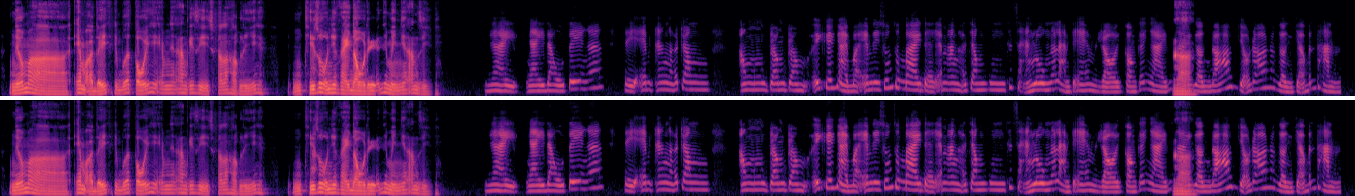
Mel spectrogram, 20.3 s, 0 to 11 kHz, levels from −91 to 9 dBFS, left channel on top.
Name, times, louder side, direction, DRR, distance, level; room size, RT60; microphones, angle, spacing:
voice 1, 0.1-4.0 4.4-6.5 17.6-17.9, left 2 dB, 45° left, 6.1 m, -26 dB
voice 2, 7.3-9.0 9.4-10.6 11.1-20.1, right 2 dB, 25° right, 4.0 m, -37 dB
head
